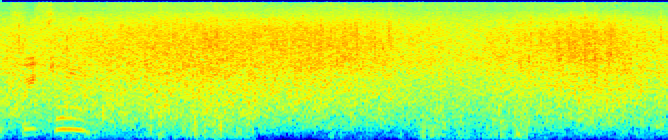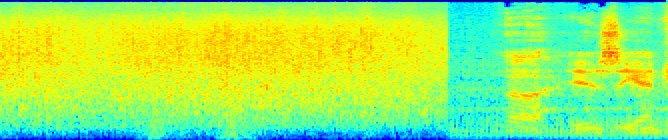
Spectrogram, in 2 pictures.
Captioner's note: wave Noise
